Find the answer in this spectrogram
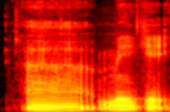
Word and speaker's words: Mieke: I said Mieke rhymes with sneaker.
